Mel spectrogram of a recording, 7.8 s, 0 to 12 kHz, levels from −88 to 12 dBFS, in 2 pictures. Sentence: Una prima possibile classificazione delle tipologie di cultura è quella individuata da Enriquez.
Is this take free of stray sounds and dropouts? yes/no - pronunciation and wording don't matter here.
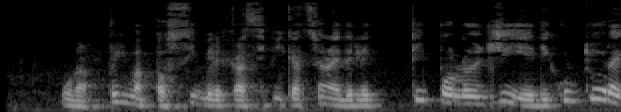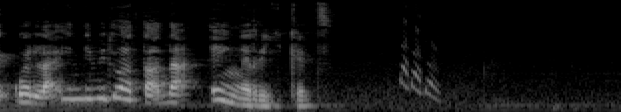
no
